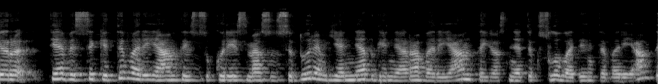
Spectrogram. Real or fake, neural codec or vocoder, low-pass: fake; vocoder, 44.1 kHz, 128 mel bands every 256 samples, BigVGAN v2; 14.4 kHz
